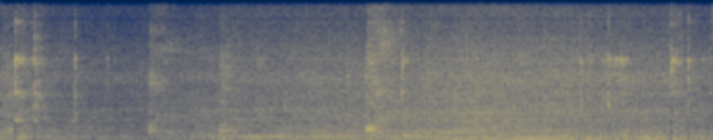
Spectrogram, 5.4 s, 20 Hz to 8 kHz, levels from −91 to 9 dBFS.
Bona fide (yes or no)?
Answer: no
